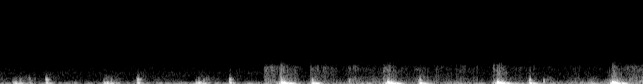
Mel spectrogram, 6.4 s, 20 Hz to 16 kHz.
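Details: Real, unedited bedside human auscultation recording from patients with normal cardiac physiology: normal heart sounds, S1 and S2.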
